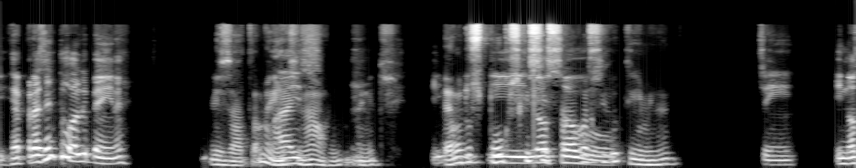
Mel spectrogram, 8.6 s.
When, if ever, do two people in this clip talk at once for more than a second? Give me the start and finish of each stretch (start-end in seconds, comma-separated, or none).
4.4-6.2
